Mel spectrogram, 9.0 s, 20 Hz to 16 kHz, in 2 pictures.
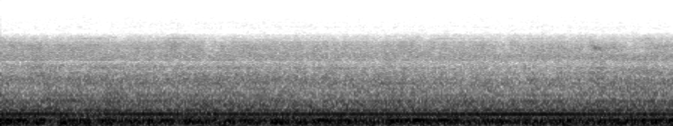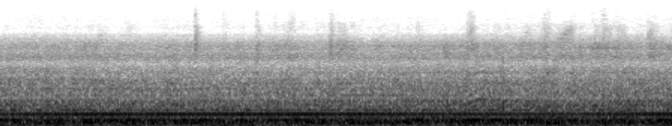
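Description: Boeing 737's CFM56 jet engines heard from inside the cabin as the airliner taxis: a steady engine rumble with a constant hum.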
